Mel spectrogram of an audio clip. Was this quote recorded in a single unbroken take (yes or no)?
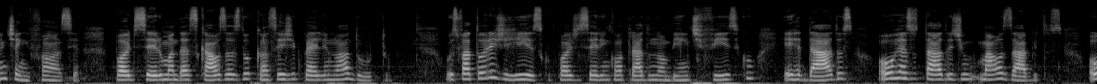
yes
